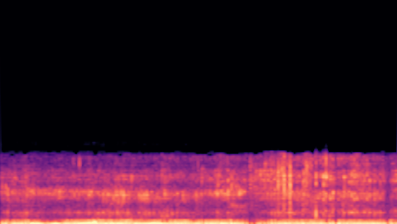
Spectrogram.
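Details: Nokas, a three-year-old male Rottweiler, asleep on a couch for an afternoon nap, giving a continuous low rumbling snore with rough, grinding texture and steady loudness throughout.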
